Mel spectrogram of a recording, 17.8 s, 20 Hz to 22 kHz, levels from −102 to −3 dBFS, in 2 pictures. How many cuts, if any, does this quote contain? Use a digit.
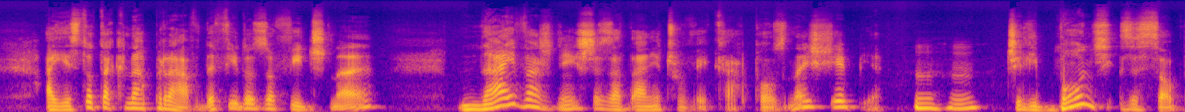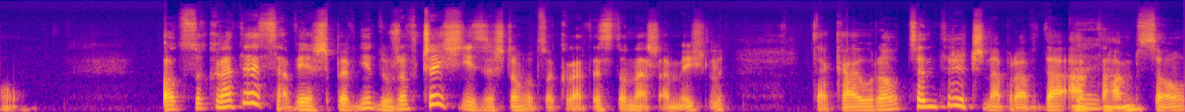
0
